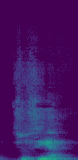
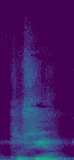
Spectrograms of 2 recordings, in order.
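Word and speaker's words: θυσία: Susia, con acento en la I latina al final. Susia, D-S-U-S-I latina, con acento A. Susia.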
